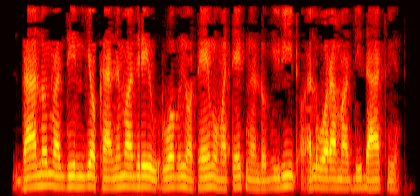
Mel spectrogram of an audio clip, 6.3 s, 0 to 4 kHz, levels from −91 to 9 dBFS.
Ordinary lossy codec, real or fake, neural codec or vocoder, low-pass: MP3, 16 kbps; fake; codec, 16 kHz, 1 kbps, FunCodec, trained on LibriTTS, 50 frames a second; 3.6 kHz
